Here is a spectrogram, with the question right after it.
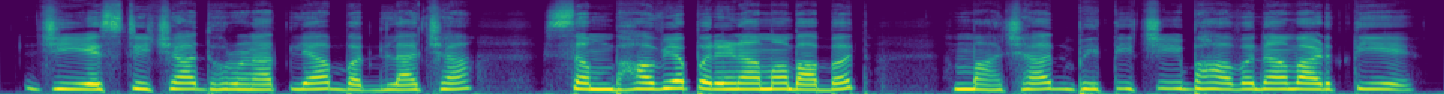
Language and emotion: Marathi, fearful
